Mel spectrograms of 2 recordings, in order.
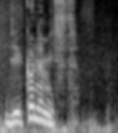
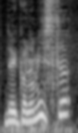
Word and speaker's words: The Economist: Prononcez pas l'anglais avec des Z, s'il vous plaît. Hein, c'est un D, comme ça. C'est. Si vous n'y arrivez pas, dites de, comme un D, quoi.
